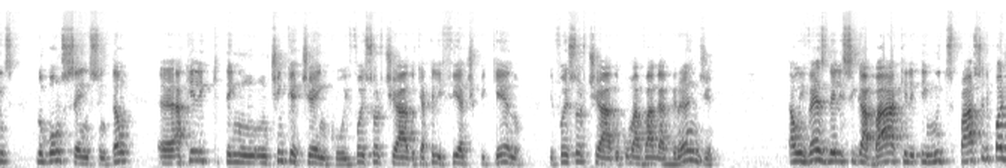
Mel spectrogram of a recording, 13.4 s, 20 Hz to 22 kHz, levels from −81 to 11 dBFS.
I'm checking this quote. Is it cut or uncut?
uncut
